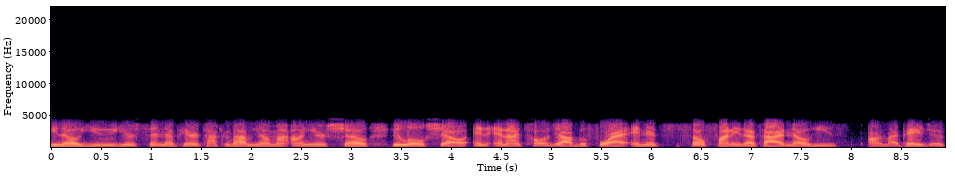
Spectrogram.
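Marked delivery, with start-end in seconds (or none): none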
